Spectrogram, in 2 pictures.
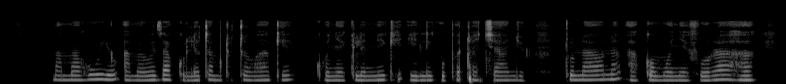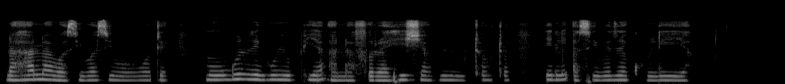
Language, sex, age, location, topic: Swahili, female, 18-24, Kisumu, health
